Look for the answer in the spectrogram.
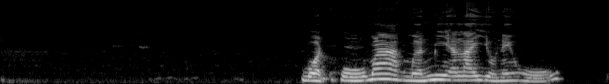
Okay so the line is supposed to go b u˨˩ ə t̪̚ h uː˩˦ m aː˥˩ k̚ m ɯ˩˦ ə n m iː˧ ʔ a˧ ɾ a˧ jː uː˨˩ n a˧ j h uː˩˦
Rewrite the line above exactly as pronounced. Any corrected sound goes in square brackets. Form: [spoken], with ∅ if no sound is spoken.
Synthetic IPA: b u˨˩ ə t̪̚ h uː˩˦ m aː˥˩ k̚ m ɯ˩˦ ə n m iː˧ ʔ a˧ ɾ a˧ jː uː˨˩ n a˧ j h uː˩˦

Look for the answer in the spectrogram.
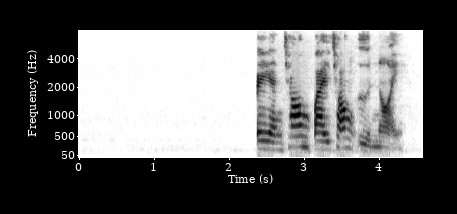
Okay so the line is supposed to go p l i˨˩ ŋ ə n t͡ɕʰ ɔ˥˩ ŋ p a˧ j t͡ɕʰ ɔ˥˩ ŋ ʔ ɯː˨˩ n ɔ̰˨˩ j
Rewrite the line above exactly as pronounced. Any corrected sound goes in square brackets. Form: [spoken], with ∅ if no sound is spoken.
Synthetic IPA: p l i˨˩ [∅] ə n t͡ɕʰ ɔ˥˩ ŋ p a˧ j t͡ɕʰ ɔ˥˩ ŋ ʔ ɯː˨˩ [nː] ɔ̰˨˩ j

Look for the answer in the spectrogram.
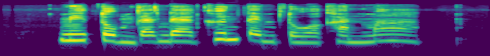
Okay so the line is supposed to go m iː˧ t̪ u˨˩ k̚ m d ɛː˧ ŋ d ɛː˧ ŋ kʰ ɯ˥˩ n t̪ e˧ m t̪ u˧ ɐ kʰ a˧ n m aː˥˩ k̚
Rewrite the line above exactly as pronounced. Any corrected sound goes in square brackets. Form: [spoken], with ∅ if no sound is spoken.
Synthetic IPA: m iː˧ t̪ u˨˩ [∅] m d ɛː˧ ŋ d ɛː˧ ŋ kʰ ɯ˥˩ n t̪ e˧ m t̪ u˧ ɐ kʰ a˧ n m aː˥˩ k̚

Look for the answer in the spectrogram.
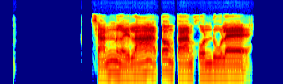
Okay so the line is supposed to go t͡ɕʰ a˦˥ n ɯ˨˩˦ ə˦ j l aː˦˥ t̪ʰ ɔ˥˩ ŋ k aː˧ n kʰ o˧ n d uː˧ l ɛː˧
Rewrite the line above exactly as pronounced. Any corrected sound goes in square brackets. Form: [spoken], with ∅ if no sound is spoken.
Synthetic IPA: t͡ɕʰ a˦˥ [nː] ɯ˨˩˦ ə˦ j l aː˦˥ [t̪] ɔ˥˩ ŋ k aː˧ n kʰ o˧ n d uː˧ l ɛː˧

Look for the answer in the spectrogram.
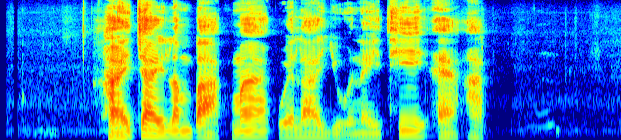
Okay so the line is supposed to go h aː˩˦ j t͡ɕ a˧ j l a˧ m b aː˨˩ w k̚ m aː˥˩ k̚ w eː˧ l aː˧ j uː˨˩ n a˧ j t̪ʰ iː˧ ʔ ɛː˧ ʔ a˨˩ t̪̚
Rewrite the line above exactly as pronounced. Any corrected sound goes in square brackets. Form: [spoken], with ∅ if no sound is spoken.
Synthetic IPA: h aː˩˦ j t͡ɕ a˧ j l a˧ m b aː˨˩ [∅] k̚ m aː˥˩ k̚ w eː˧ l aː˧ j uː˨˩ n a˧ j t̪ʰ [iː˥˩] ʔ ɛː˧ ʔ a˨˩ t̪̚

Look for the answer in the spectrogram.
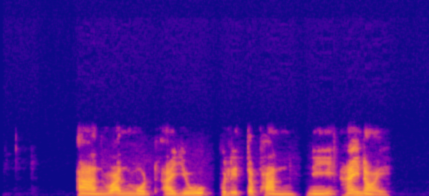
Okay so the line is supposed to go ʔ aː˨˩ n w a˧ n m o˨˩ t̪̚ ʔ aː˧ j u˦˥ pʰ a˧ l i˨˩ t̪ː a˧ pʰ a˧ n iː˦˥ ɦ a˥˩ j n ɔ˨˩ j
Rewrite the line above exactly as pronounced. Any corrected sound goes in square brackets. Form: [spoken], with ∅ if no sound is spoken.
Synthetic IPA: ʔ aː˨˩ n w a˧ n m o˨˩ t̪̚ ʔ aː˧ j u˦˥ pʰ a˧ l i˨˩ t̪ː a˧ pʰ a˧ [nː] iː˦˥ ɦ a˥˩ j n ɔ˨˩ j

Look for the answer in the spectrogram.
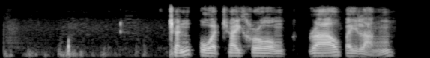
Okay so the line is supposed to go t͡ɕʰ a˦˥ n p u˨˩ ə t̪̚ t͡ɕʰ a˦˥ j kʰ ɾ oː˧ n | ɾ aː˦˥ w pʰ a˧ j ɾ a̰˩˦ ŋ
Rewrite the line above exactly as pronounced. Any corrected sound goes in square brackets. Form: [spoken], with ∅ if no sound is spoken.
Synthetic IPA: t͡ɕʰ a˦˥ n p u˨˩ ə t̪̚ t͡ɕʰ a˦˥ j kʰ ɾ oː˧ [ŋ] | ɾ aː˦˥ w [p] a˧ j [l] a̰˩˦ ŋ

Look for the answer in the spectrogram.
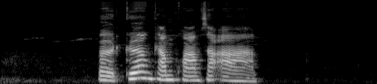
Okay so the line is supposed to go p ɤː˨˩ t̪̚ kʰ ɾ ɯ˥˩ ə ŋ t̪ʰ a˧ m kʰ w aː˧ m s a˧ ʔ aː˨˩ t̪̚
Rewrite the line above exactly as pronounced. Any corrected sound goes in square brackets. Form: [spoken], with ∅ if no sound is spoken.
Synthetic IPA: p ɤː˨˩ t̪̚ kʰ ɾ ɯ˥˩ ə ŋ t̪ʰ a˧ m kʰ w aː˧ m s a˧ ʔ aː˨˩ t̪̚

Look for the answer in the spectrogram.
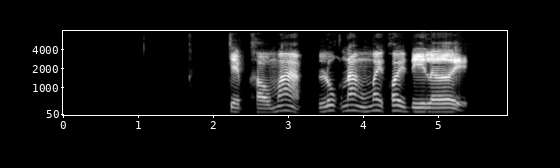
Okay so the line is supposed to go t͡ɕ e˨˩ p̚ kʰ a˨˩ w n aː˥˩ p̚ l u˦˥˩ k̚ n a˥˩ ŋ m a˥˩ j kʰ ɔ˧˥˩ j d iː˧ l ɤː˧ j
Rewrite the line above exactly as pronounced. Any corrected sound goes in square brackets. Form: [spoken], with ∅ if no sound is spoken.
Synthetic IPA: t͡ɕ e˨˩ p̚ kʰ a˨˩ w [m] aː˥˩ [k̚] l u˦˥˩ k̚ n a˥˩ ŋ m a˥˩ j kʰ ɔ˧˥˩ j d iː˧ l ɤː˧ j

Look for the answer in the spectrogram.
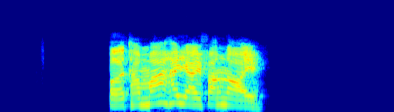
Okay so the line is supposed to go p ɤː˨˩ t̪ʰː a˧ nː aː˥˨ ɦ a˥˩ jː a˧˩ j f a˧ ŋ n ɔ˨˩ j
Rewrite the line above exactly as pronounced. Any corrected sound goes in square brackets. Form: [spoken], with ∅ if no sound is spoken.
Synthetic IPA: p ɤː˨˩ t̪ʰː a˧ [mː] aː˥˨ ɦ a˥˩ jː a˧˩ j f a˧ ŋ n ɔ˨˩ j

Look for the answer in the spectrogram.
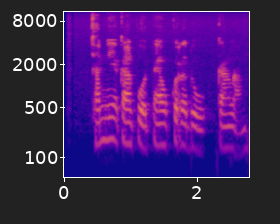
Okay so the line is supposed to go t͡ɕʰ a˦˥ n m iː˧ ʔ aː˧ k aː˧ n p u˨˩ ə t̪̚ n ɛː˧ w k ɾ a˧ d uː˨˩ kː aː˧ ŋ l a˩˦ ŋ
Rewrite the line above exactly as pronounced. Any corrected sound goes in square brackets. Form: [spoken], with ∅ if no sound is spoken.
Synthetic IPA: t͡ɕʰ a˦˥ n m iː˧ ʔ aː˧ k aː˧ n p u˨˩ ə t̪̚ n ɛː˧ w k ɾ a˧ d uː˨˩ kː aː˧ ŋ l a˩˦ ŋ

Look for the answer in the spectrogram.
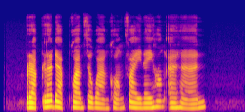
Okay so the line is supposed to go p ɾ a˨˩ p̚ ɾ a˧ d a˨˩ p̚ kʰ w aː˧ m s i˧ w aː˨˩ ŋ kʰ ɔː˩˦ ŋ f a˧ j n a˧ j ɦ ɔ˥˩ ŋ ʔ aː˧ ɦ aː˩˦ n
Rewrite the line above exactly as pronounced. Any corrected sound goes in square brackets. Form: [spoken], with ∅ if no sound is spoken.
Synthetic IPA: p ɾ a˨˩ p̚ ɾ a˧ d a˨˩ p̚ kʰ w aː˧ m s [a˧] w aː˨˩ ŋ kʰ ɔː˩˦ ŋ f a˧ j n a˧ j ɦ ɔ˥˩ ŋ ʔ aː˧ ɦ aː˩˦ n

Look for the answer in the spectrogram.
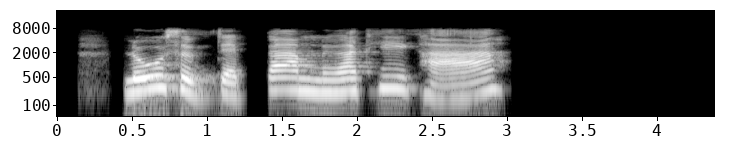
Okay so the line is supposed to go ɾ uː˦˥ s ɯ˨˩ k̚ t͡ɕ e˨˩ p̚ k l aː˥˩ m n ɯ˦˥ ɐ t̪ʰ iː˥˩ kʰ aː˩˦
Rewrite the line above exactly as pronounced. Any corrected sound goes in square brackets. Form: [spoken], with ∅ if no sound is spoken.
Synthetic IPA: ɾ uː˦˥ s ɯ˨˩ k̚ t͡ɕ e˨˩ p̚ k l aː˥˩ m n ɯ˦˥ ɐ t̪ʰ iː˥˩ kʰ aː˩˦

